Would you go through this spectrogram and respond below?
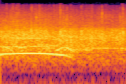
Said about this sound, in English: We've got some great speakers who are going to be here, like Reverend Mike Tapper is going to be preaching. An easy way to get applause out of you is just say Mike's name and get applause.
